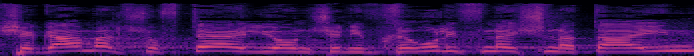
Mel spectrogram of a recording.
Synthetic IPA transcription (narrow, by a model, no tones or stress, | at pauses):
ʃe̞ɡamalʃofteaeljo̞nʃe̞nivχeʁulifne̞jʃnataim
